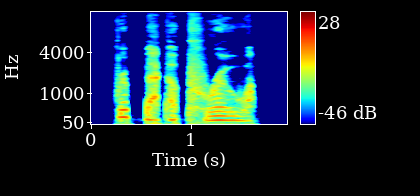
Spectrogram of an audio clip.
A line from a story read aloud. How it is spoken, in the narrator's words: he whispered under his breath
